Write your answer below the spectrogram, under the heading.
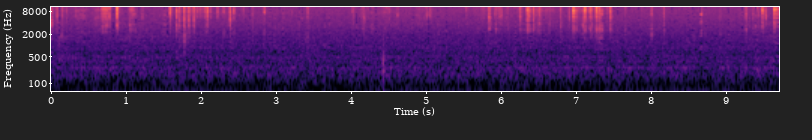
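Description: Faint clicks and scrapes of fingers handling a plastic S.H. Figuarts action figure while working its stiff elbow joint, coming in a few short clusters: about half a second in, around two seconds in, and again from about six to seven and a half seconds.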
